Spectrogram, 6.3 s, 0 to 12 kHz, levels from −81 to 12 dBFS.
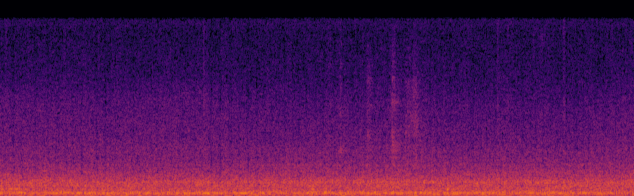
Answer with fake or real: real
